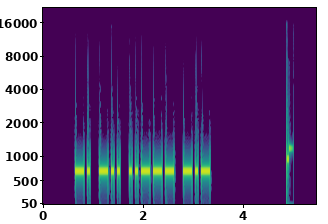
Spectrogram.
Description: Morse code, heard as a keyed tone, about 20 wpm, 700 Hz. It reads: ND2K
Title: USA Call Signs - 4 Characters - 3x Character Spacing - 20wpm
